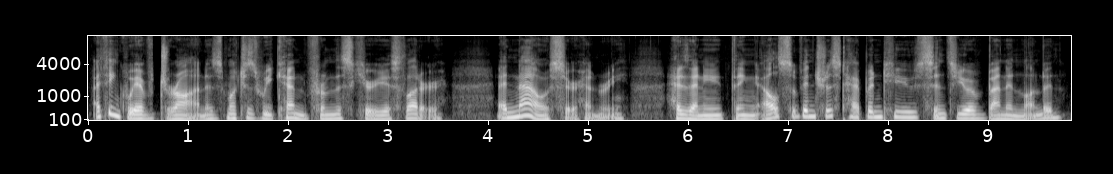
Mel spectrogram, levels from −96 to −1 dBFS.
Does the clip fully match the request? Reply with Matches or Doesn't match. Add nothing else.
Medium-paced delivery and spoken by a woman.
Doesn't match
